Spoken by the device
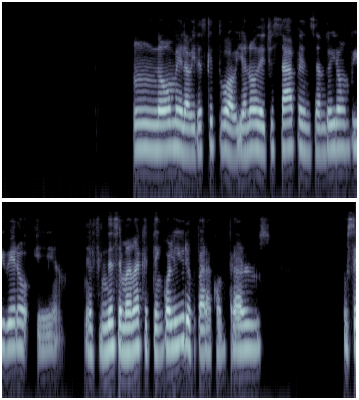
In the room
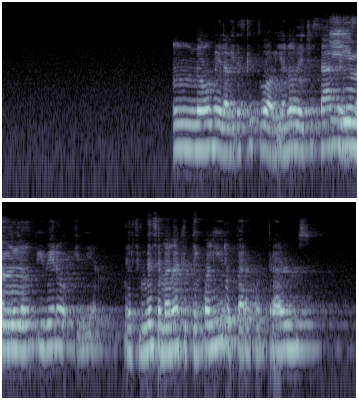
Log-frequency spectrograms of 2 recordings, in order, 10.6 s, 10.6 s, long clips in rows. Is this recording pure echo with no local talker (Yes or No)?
No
